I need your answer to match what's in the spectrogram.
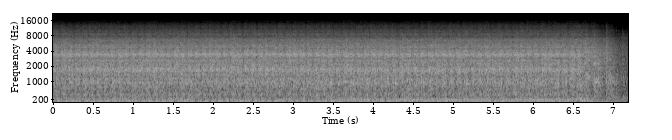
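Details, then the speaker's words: Mustang engine not fired up in a while, attempt three after a stray wire fixed; fast, even starter churn about four beats a second for seven seconds with no firing, cranked to prime oil and fuel before starting. "All right, so we're just getting ready to crank again. Attempt number 3."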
